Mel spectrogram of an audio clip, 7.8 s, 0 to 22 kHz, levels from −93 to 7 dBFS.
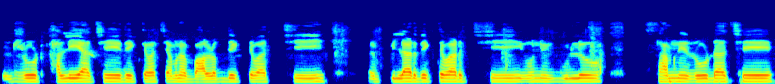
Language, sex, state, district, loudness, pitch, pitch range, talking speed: Bengali, male, West Bengal, Dakshin Dinajpur, -21 LUFS, 145 Hz, 140-145 Hz, 130 wpm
